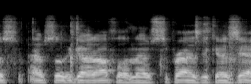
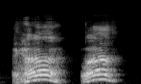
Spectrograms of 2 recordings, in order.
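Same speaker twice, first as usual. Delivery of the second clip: put-on elderly man, very high voice; 11 semitones higher than usual.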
